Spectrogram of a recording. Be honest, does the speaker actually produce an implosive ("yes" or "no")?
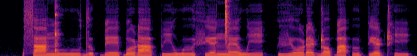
yes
